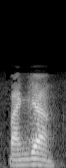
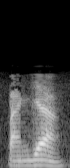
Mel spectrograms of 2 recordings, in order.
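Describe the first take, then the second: Both takes have the same delivery.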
